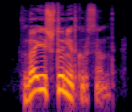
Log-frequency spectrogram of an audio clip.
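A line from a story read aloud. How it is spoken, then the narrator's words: Calm reply. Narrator (Russian): спокойно ответил охранник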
